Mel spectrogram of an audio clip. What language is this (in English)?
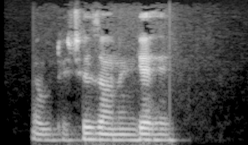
Kurdish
